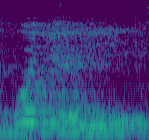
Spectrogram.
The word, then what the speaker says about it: Bogyay: Because Bogyay is a very Hungarian name, and we have this sound Gy, it's like the Magyars, who we are, the Magyar people.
